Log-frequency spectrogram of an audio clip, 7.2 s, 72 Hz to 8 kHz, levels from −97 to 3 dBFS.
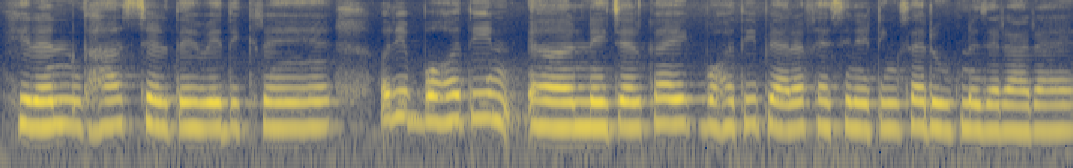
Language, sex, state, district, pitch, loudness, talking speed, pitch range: Hindi, female, Uttarakhand, Uttarkashi, 235 Hz, -14 LUFS, 210 wpm, 230-245 Hz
